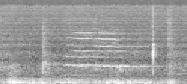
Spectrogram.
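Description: Near silence: a low, steady outdoor rumble with a faint, high pitched tone held for about a second near the middle.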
